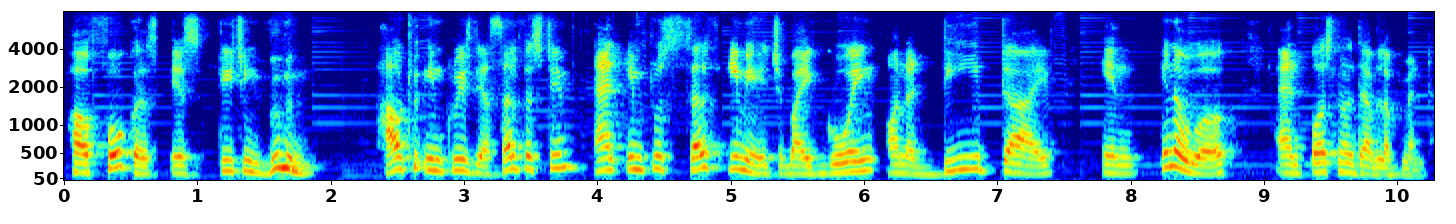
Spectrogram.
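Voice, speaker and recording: A man's voice: a little high, lively intonation, normal speed, dark tone. A man hosting an interview show, reading formal, scripted introductions and then asking his guest questions. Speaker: host, video creation coach. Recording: dull lo-fi audio with music bed.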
